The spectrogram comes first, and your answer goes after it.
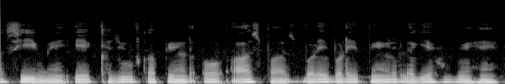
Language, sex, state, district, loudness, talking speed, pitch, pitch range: Hindi, male, Uttar Pradesh, Lalitpur, -14 LUFS, 165 wpm, 105 Hz, 100-110 Hz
